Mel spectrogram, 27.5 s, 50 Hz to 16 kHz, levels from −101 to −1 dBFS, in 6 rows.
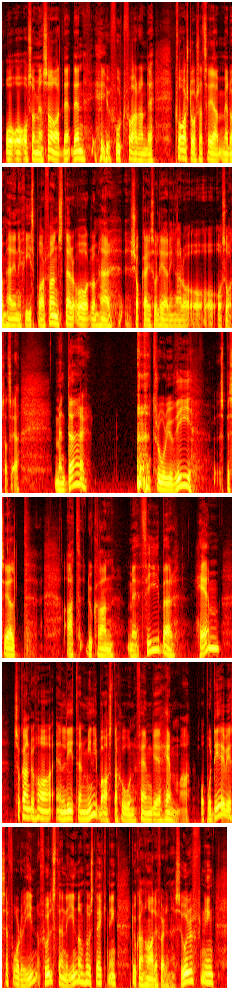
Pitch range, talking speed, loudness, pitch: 100-130 Hz, 155 wpm, -24 LUFS, 110 Hz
